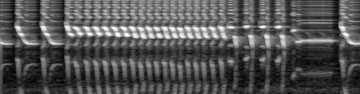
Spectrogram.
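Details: Canary singing to goad other canaries into song: quick downslurred whistles, then a long fast series of bright repeated notes, a brief flat tone and more sharp chips.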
